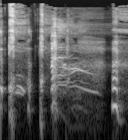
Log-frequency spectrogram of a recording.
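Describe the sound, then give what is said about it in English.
A person deliberately makes themselves cough: a few short, forced-sounding coughs, fairly loud, separated by brief pauses and voiced, throaty rasps, with a final sharp cough near the end. “But you know when you ring up work and you're doing a sickie and the first thing you do is make yourself cough.”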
